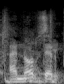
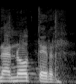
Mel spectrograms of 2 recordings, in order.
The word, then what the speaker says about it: Anotr: Es A-N-O-T-R. No sé cómo pronunciarlo. – Entonces Anotr. – Anotr, pues sí.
